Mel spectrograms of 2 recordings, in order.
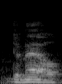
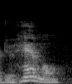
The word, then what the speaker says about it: Duhamel: Harvey Dent we've received, with Josh Duhamel, Yep. or Duhamel, however you pronounce it, I've heard it both ways, being Harvey Dent.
